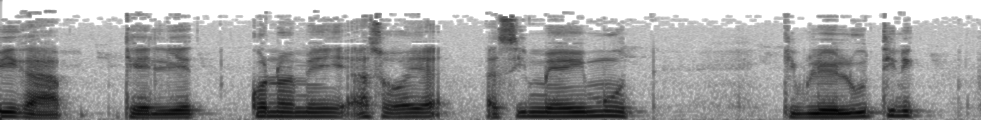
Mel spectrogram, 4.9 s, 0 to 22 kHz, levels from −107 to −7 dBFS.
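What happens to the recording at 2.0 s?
At 2.0 s the speech has the dull, gurgly graininess of MP2 compression, likely running around 64 kbps, and it's there for the whole clip. Starved sub-bands drop out or get coarsely quantised, so the top end flickers and nothing survives above about 15.1 kHz.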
